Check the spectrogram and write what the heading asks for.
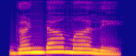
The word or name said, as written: ಗಂಡಾಮಾಲೆ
